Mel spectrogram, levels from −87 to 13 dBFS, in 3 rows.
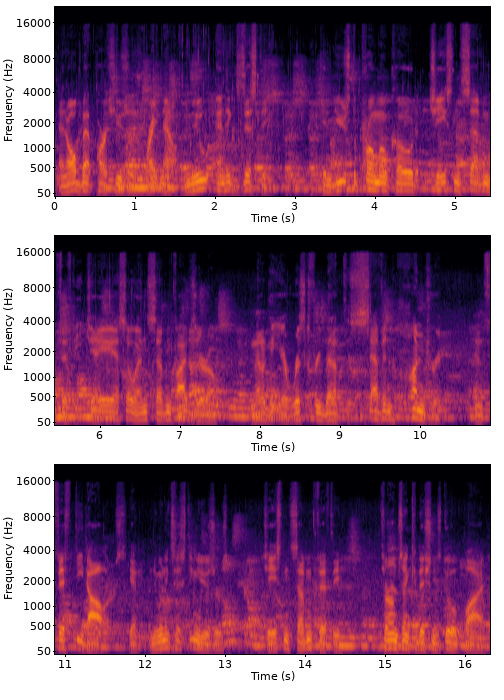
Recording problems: background chatter; loud; throughout; 2 voices, 6 dB below the speech
rain or running water; faint; throughout; 25 dB below the speech

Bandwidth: 15.5 kHz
